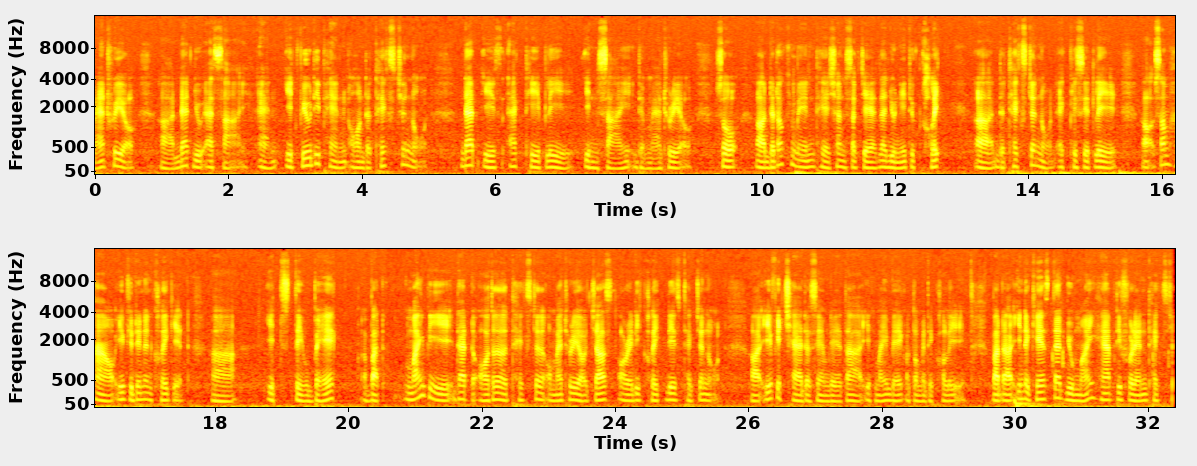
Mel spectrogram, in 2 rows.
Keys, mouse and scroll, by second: 1.7-2.0 scroll up 1, 2.9 click, 4.1 click, 4.5-9.1 drag, 9.2 click, 12.4 click, 17.0 click, 17.2 click, 23.6 click, 24.1-27.2 drag, 29.3 click, 29.8 click, 30.7 shift+d, 32.1 shift+d.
